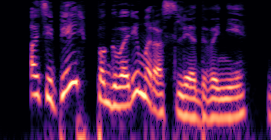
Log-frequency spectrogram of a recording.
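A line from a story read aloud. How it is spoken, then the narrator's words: Cheerful declaration. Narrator (Russian): весело заявила леди Дэвид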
